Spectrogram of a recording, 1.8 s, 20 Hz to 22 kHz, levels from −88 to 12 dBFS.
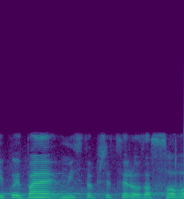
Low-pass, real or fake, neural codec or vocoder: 7.2 kHz; real; none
